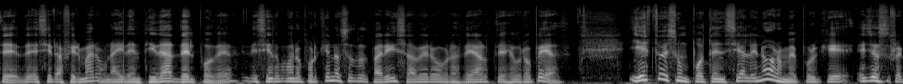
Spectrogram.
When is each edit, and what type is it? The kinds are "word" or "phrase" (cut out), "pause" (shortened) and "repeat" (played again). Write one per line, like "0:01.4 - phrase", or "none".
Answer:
0:03.7 - phrase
